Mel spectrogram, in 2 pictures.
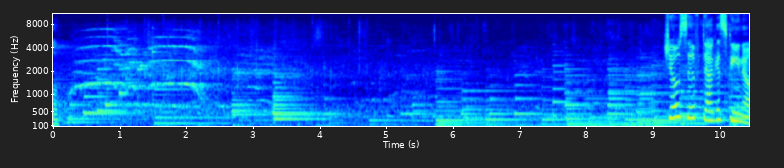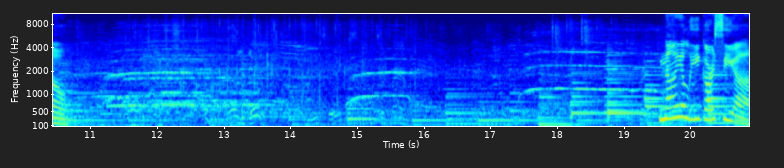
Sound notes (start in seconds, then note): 0.2 applause, Cheering, Music; 10.9 applause, Cheering, Music; 12.5 indistinct Chatter, Music; 17.5 music, Cheering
